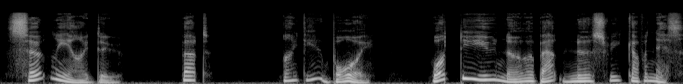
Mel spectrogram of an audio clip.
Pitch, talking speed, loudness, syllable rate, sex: 155 Hz, 125 wpm, -22 LUFS, 4.5 syllables/s, male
